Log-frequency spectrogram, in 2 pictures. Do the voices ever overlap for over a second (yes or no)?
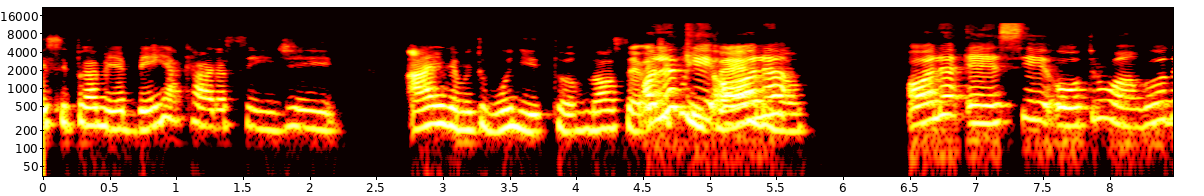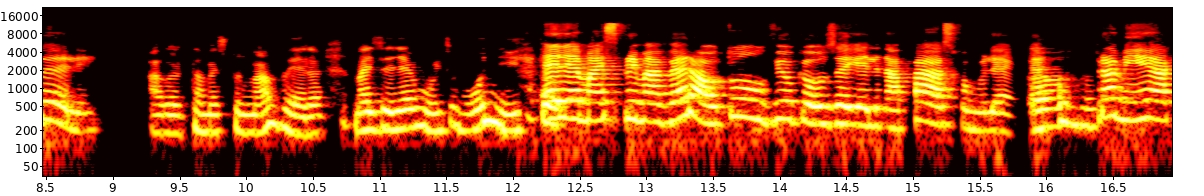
yes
